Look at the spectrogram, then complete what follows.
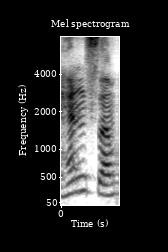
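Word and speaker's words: handsome: বলি হ্যান্ডসাম তাই না এই যে শব্দটা হ্যান্ডসাম এখানে ডি টা সাইলেন্ট দেখেন একই বানান কিন্তু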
